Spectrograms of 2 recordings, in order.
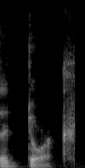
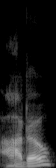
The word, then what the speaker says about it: ado: word for that is a dork. Okay, so fuss. Another word for fuss, commotion or ado. How would you pronounce that? Ado, not auto, but ado.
